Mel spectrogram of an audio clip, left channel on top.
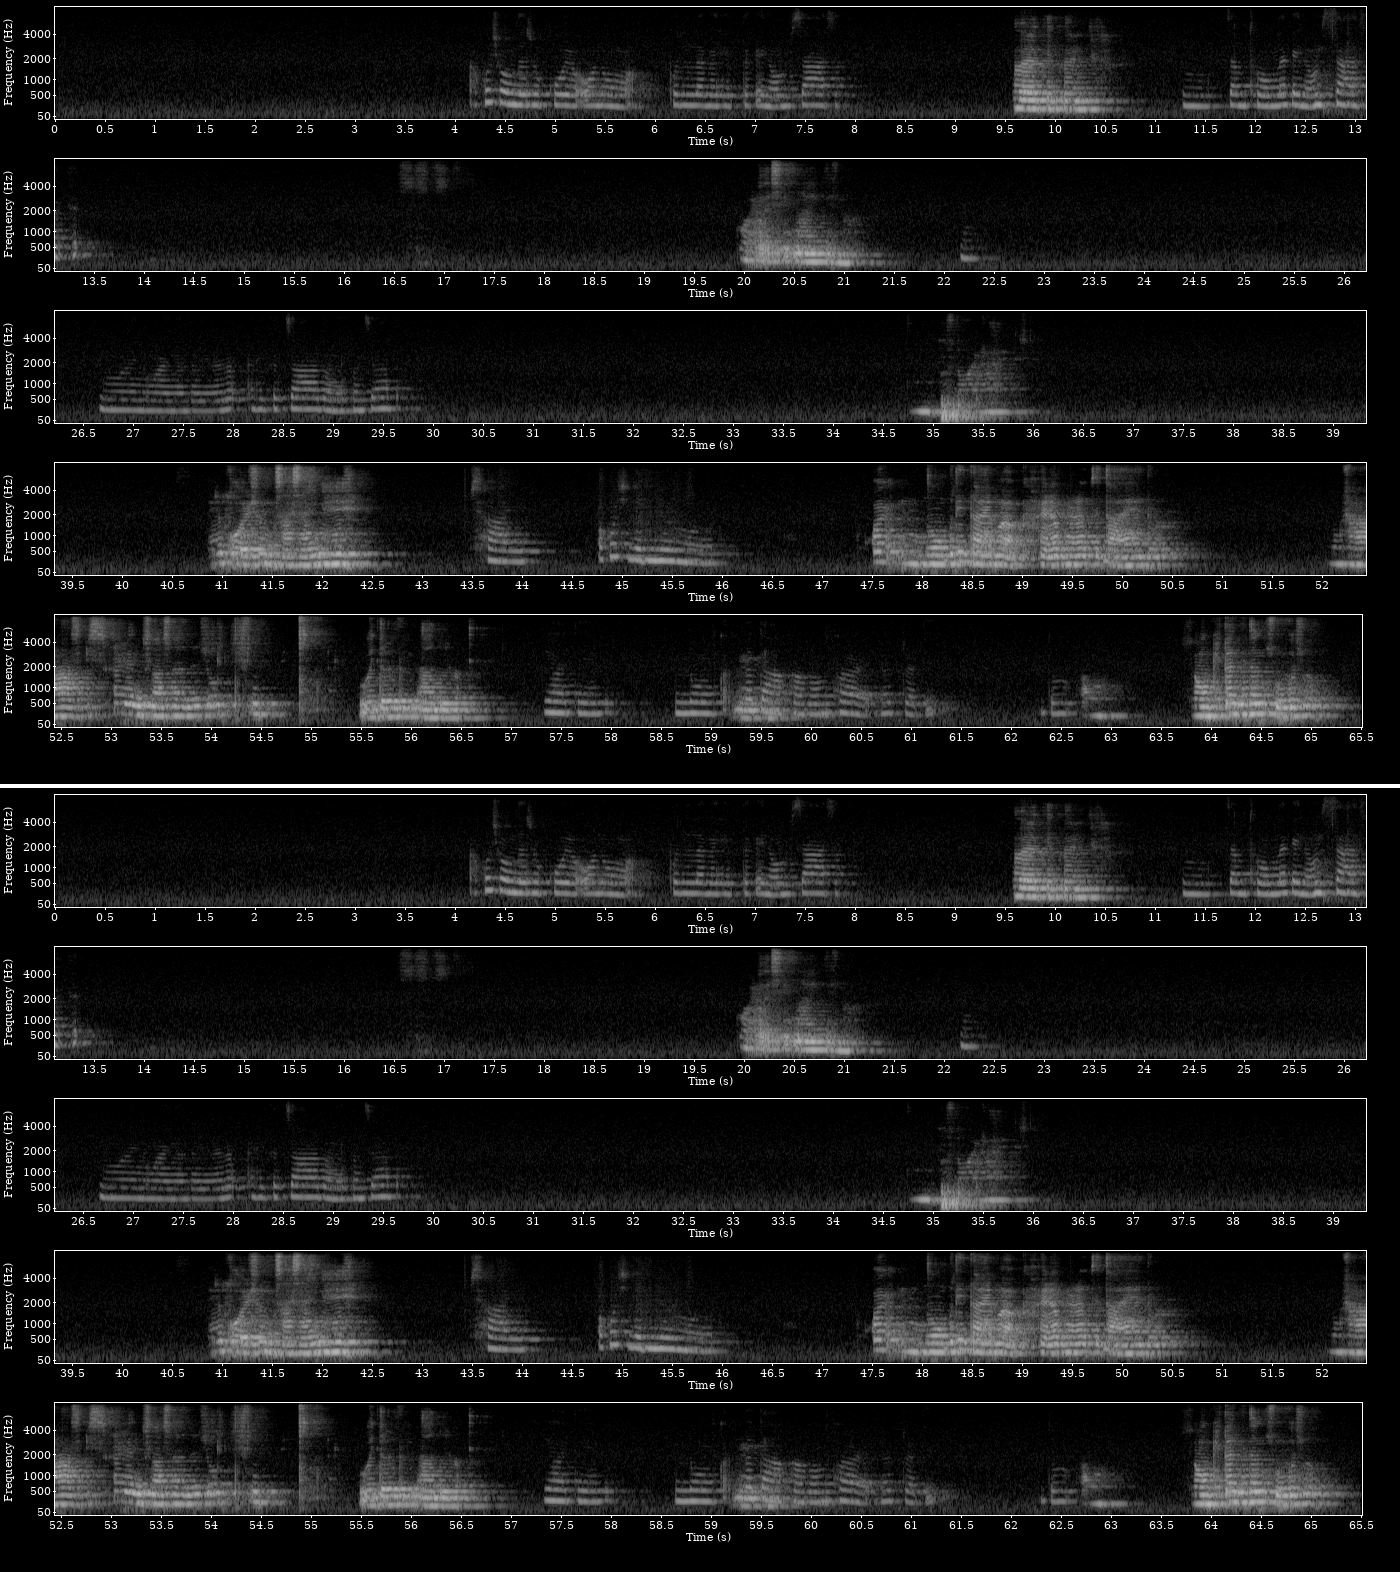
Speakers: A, on the right; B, on the left.
A: ꯑꯩꯈꯣꯏ ꯁꯣꯝꯗꯁꯨ ꯀꯣꯏꯔꯛꯑꯣ ꯅꯣꯡꯃ ꯄꯨꯜꯂꯒ ꯍꯦꯛꯇ ꯀꯩꯅꯣꯝ ꯆꯥꯁꯦ
B: ꯍꯣꯏꯀꯦ ꯀꯔꯀꯦ
A: ꯎꯝ ꯆꯝꯊꯣꯡꯅ ꯀꯩꯅꯣꯝ ꯆꯥꯁꯦ
B: <inaudible> ꯑꯣꯁꯤꯃ ꯀꯩꯅ
A: ꯎꯝ ꯅꯨꯡꯉꯥꯏ ꯅꯨꯡꯉꯥꯏꯅ ꯂꯩꯔꯒ ꯍꯦꯛꯇ ꯆꯥꯔꯗꯣꯏꯅꯦ ꯄꯪꯆꯥꯌꯥꯗ
B: ꯑꯗꯨ ꯀꯁꯨ ꯅꯨꯡꯁꯥ ꯆ ꯍꯦ
A: ꯁꯥꯏ ꯑꯩꯈꯣꯏ ꯁꯤꯗꯗꯤ ꯅꯣꯡ ꯃꯪꯉꯤ
B: ꯍꯣꯏ ꯎꯝ ꯅꯣꯡꯃꯗꯤ
A: ꯅꯨꯡꯁꯥ
B: ꯇꯥꯏꯕ ꯍꯥꯏꯔꯞ ꯍꯥꯏꯔꯞꯁꯨꯦ
A: ꯑꯥ
B: ꯇꯥꯏ ꯑꯗꯣ ꯎ ꯍꯁ ꯁꯥꯗ ꯑꯣꯏꯣꯏꯗꯔꯗ ꯌꯥꯗꯕ
A: ꯌꯥꯗꯦ ꯑꯗꯨꯝ ꯅꯣꯡ ꯀꯟꯅ
B: ꯎꯝ
A: ꯇꯥꯈ꯭ꯔꯕ ꯐꯔꯦ ꯅꯠꯇ꯭ꯔꯗꯤ ꯑꯗꯨꯝ
B: ꯑ ꯅ
A: ꯁꯥꯏꯌꯦ
B: ꯈꯤꯇꯪ ꯈꯤꯇꯪ
A: ꯅꯣꯡ
B: ꯁꯨꯡꯒꯁꯨ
